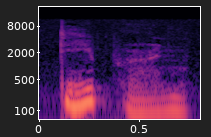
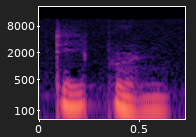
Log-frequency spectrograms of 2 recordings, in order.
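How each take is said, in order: Both takes have the same delivery.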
